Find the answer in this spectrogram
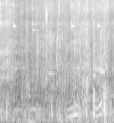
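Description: Footsteps of skates walking over rough, rutted snow, an uneven series of short steps, with people's voices mixed in.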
